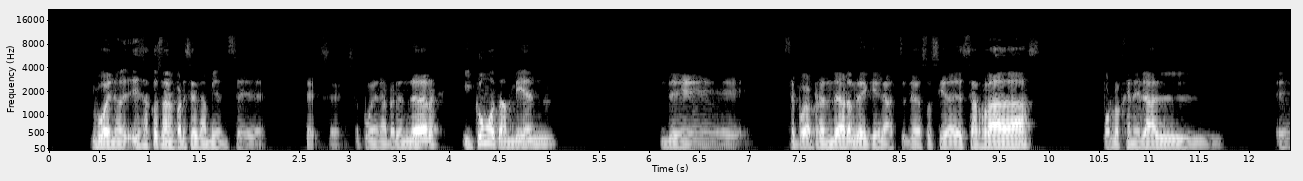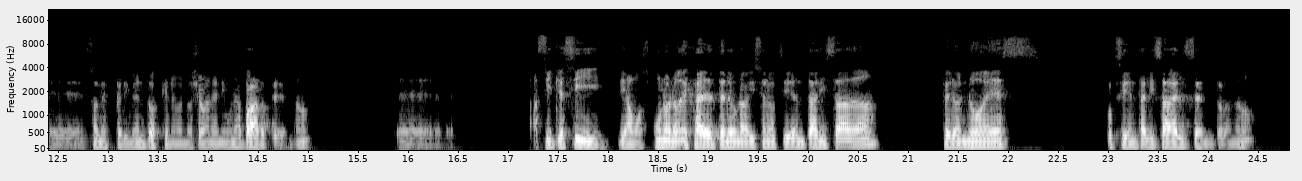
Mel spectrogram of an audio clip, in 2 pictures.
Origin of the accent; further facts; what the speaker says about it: Argentina; Y también desde el sur y desde nuestros propios problemas como argentinos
